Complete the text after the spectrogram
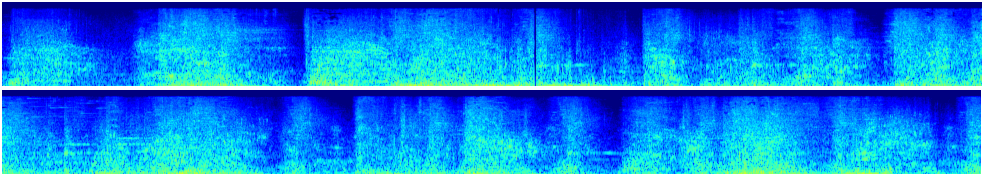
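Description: Game attack and spell effects crackle and boom in quick bursts.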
